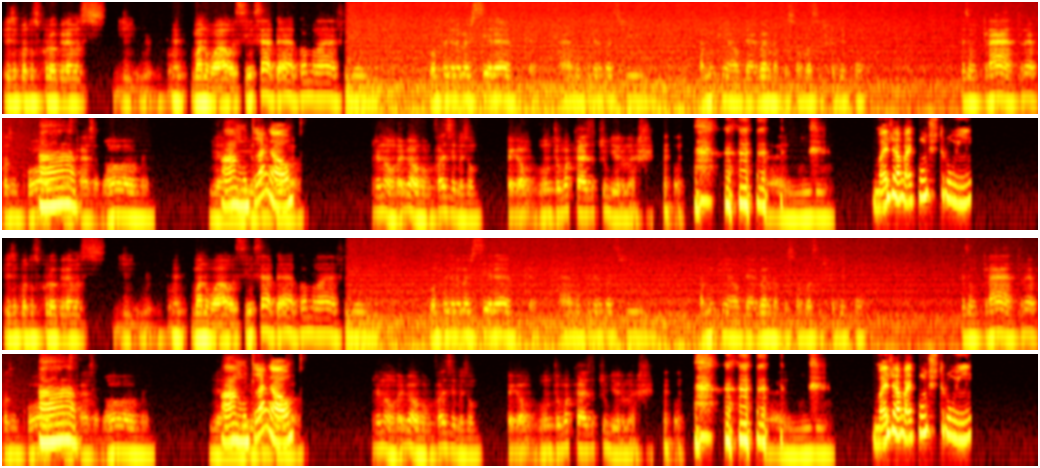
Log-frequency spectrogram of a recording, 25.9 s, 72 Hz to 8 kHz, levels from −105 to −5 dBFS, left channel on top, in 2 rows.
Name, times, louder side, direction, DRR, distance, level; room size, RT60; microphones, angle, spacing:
voice 1, 0.0-4.7 5.3-8.2 8.7-10.9 12.0-14.9 15.5-16.7 17.6-18.9 19.3-21.5 22.5-23.4, left 1 dB, 55° left, 3.5 m, -33 dB
sound 1, 4.3-13.4, left 3 dB, 90° left, 1.0 m, -40 dB
voice 2, 13.4-13.9 15.7-16.6 21.6-22.5 23.0-23.2 23.8-25.1, right 2 dB, 20° right, 1.2 m, -21 dB
head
